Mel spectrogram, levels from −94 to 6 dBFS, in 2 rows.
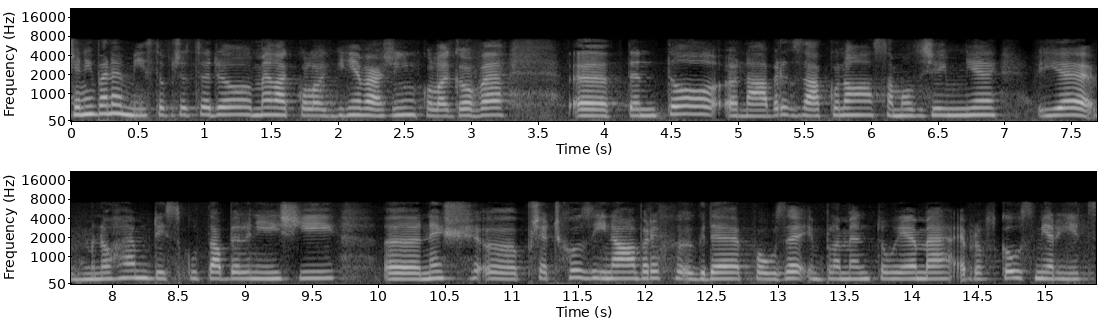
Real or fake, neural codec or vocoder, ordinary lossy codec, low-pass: fake; codec, 16 kHz, 1 kbps, X-Codec, WavLM features, trained on Multilingual LibriSpeech; AAC, 64 kbps; 7.2 kHz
